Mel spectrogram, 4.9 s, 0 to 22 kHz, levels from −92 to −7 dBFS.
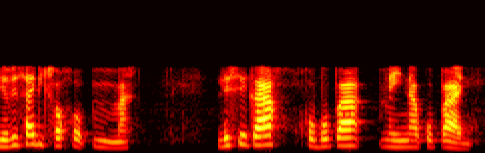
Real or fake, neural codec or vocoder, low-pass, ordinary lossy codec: real; none; 3.6 kHz; none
